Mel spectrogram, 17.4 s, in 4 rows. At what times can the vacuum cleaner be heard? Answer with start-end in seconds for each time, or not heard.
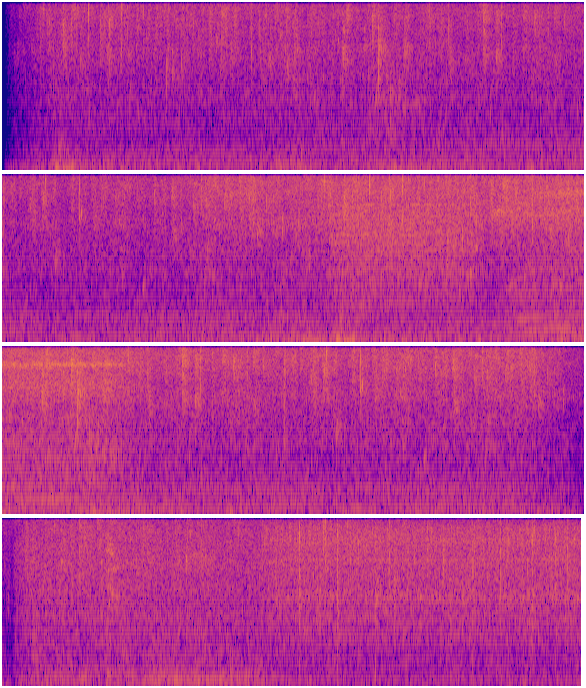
6.7-9.8.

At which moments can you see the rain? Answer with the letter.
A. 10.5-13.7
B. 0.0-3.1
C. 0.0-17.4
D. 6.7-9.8
C.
